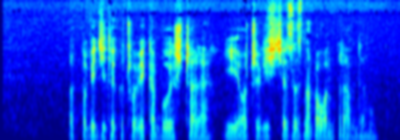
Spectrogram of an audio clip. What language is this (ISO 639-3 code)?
pol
